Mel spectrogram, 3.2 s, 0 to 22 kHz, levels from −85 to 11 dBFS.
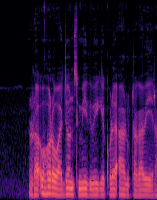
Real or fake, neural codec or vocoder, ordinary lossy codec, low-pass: real; none; none; none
